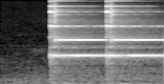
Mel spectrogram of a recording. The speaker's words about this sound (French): Ah, vous avez entendu la cloche Vous pouvez arrêter de sauter.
